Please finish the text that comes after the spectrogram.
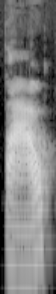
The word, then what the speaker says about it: bao: is what I found so baoban's pronounced bow also known as Steam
